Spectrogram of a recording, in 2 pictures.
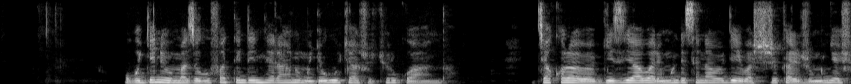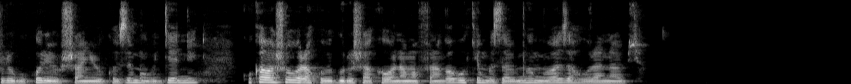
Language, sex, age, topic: Kinyarwanda, female, 36-49, education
